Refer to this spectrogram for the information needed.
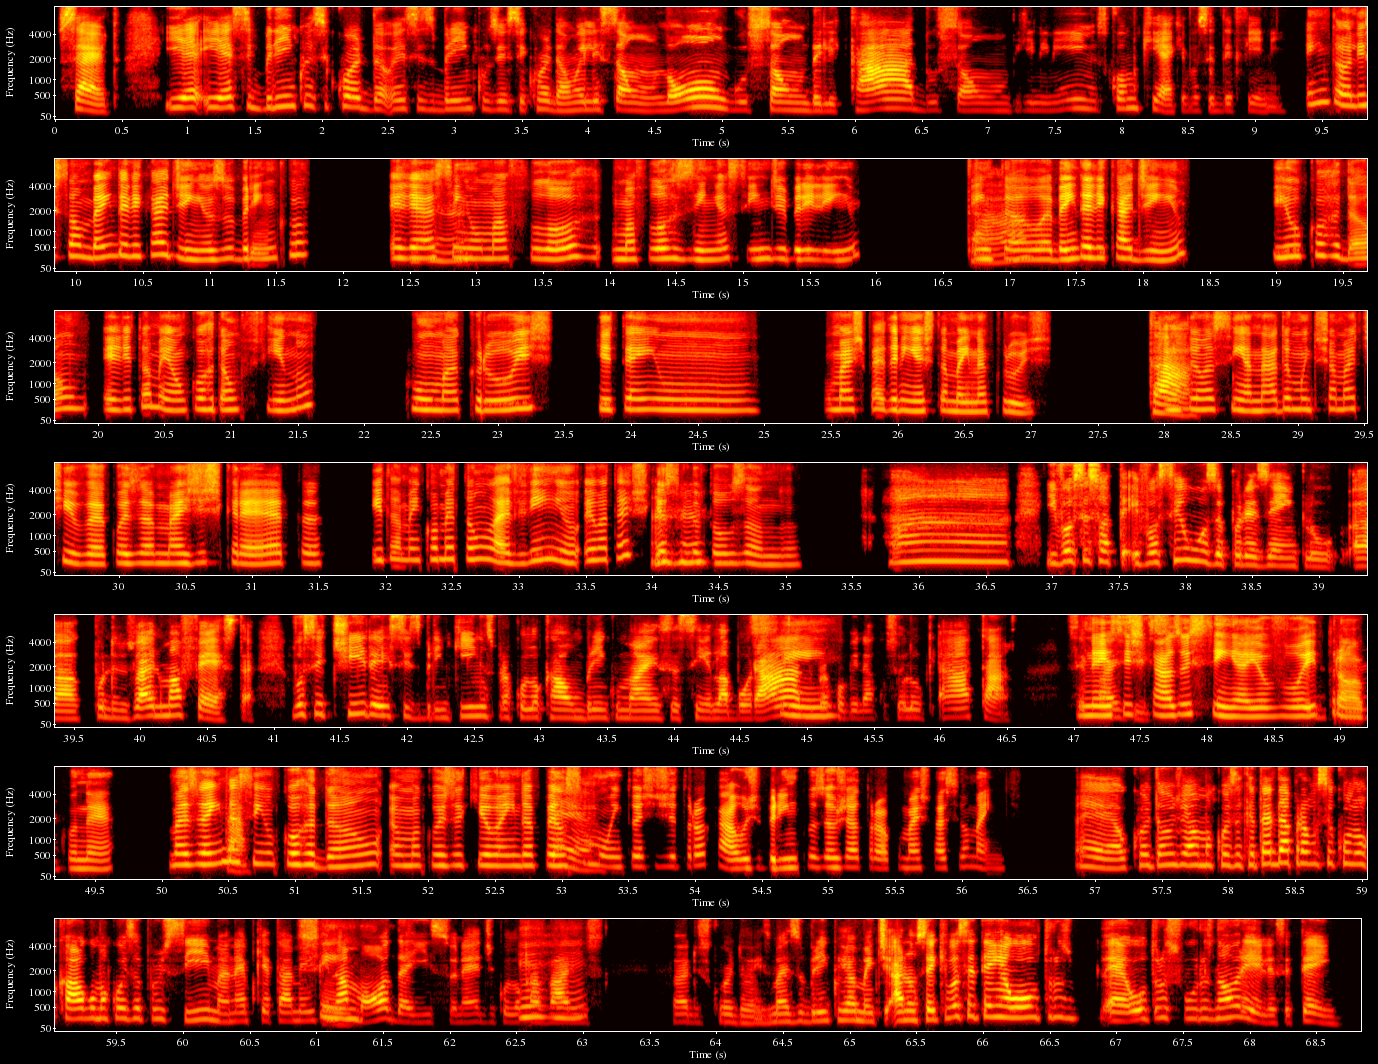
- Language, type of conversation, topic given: Portuguese, podcast, Como você descreveria seu estilo pessoal, sem complicar muito?
- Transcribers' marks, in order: tapping; in English: "look"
